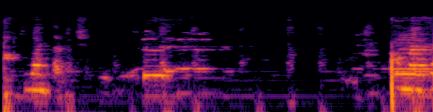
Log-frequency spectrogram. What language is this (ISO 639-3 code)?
swa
